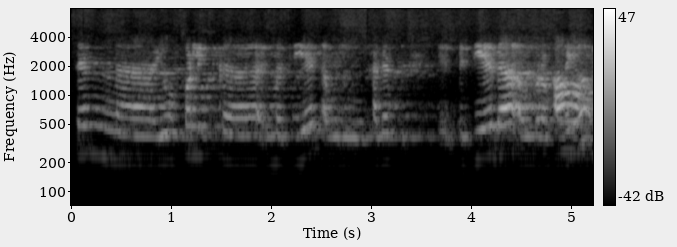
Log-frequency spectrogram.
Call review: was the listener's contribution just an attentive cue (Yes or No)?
No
